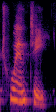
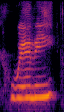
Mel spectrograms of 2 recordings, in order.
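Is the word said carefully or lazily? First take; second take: carefully; lazily. First: It is said carefully and in full. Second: It is said in a lazy, reduced way. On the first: This is the form heard less often. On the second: This is the form heard more often.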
